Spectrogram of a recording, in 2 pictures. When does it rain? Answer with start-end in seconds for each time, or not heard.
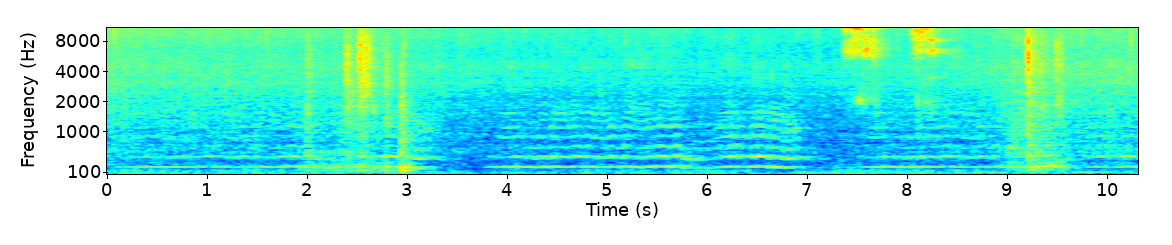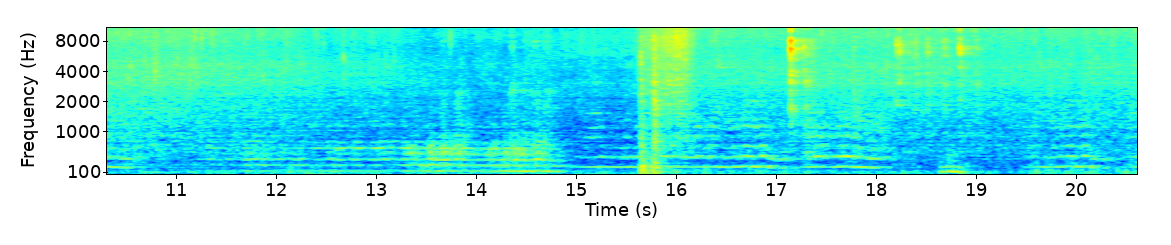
0.0-20.5.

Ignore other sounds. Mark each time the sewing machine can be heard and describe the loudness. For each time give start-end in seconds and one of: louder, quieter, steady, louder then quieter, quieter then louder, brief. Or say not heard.
not heard.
